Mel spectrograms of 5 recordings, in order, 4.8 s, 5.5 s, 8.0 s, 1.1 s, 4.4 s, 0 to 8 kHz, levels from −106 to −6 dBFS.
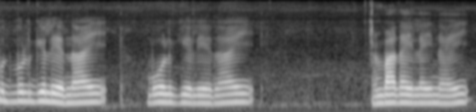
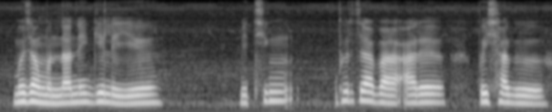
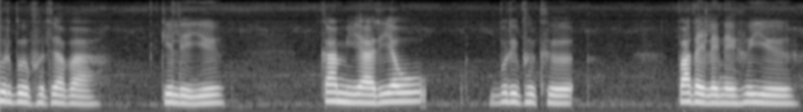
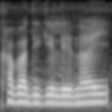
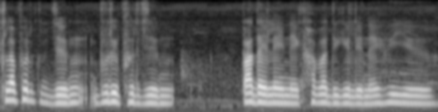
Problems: low volume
